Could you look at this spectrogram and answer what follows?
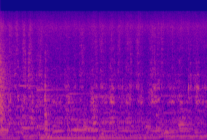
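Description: Black pepper and cumin powder are stirred into a hot pan, making a steady sizzle with soft scraping and rubbing strokes that stay close and fairly loud the whole time, with no talking.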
